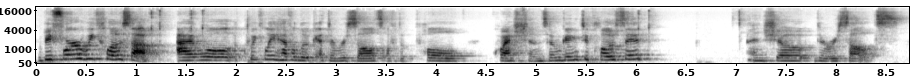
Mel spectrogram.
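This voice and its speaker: Speaking a little slowly with lively intonation, this medium-pitched woman in her thirties runs a live webinar via video call. She is indoors in a bright office with glass walls, and the room gives an echoey sound.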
